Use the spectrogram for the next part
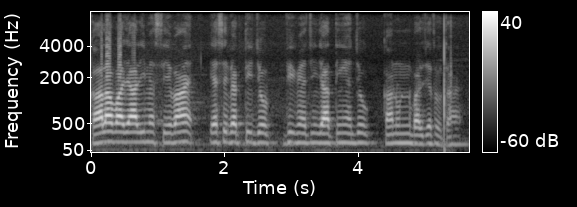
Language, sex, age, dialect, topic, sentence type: Hindi, male, 18-24, Awadhi Bundeli, banking, statement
